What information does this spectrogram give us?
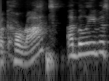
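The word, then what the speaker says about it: garrote: All right, this happens the next day, and Jeff appears, and he's got himself I don't know what it's called, a karat, I believe is pronounced.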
